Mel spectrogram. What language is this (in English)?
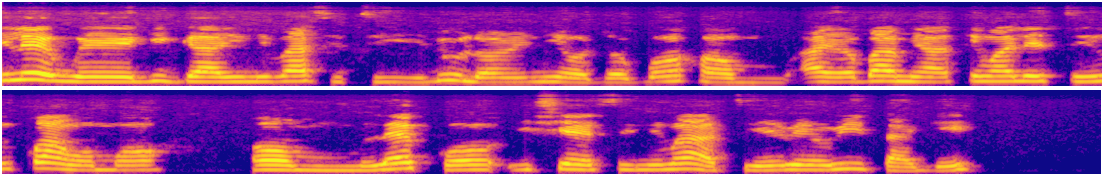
Yoruba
